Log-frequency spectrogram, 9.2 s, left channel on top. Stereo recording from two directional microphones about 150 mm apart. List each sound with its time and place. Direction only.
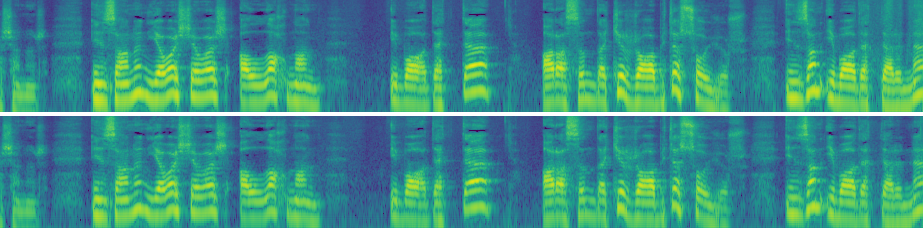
0.0 s speech: 30° left (ahead or behind)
